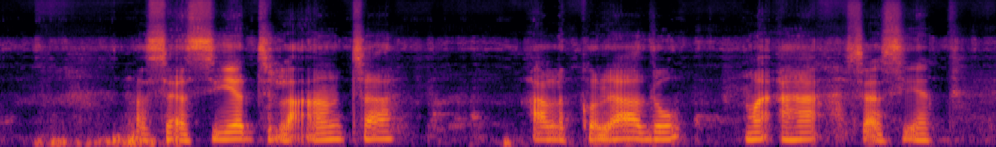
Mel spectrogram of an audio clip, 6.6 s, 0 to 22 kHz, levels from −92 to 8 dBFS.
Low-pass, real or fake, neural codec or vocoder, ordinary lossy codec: none; fake; codec, 44.1 kHz, 3.4 kbps, Pupu-Codec; none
